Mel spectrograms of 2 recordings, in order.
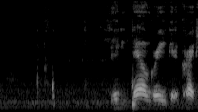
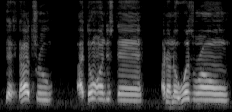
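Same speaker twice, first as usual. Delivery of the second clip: loud, raised, exasperated venting; real frustration; 6 semitones higher, 14 dB louder than usual. Real, not acted. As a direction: argue your case, pitched up and loud. Worked up recalling arguments with partner.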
